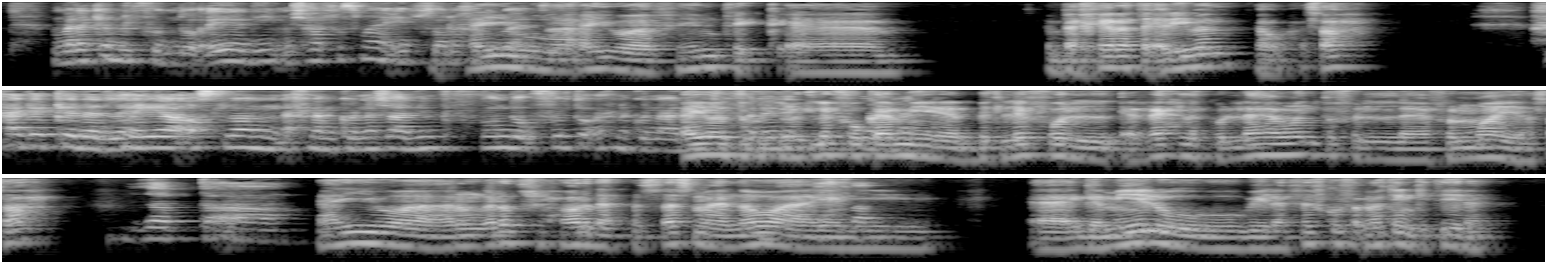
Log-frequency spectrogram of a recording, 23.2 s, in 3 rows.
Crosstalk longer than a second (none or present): present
